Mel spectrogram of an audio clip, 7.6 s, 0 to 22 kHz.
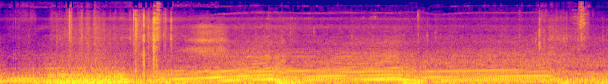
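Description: A 2022 BMW X3 M40i with a stage 3 tune launches hard from a standstill in first gear. Its loud engine roars and climbs through rising revs with short dips as it pulls away, close and alone.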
